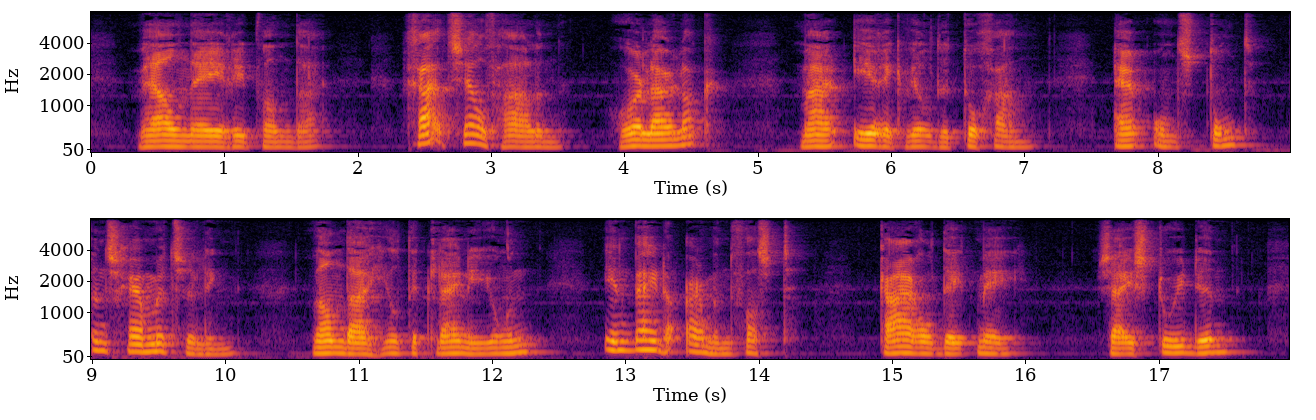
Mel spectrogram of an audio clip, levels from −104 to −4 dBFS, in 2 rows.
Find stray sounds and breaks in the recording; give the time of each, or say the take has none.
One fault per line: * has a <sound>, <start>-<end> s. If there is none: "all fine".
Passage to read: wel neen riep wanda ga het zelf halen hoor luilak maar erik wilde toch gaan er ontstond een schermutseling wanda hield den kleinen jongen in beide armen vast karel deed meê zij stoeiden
all fine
